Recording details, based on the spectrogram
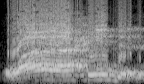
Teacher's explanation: Jangan lupa ketika wakaf di sini dal kita tunaikan qalqalahnya dal ya.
